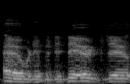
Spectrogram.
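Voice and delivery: loud nonsense-syllable Irish lilt; mock Irish accent. Shown as a demonstration.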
